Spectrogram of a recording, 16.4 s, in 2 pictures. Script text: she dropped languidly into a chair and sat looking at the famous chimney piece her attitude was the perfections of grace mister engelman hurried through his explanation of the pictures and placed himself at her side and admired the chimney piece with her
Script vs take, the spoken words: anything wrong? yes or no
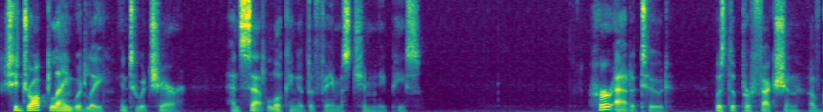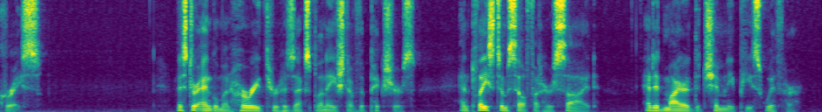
yes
